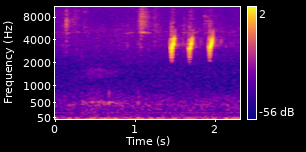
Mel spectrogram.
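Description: A bird calls with three short, high chirps in quick, even succession, faint over a steady low background hiss.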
